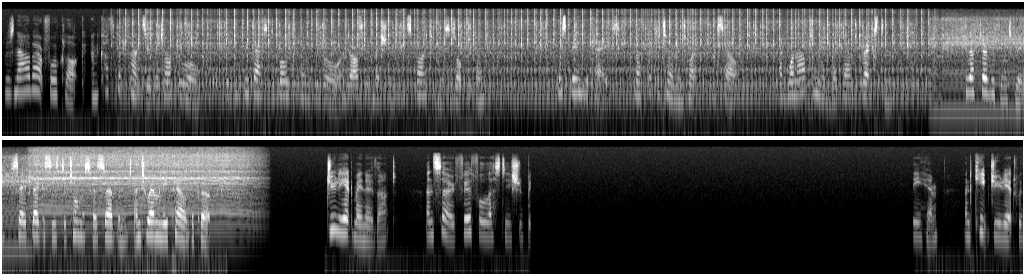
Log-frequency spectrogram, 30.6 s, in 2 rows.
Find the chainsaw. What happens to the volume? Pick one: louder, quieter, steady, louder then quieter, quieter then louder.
steady.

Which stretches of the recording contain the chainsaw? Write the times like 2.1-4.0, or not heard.
1.5-19.4.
